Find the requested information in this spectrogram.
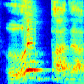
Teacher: Lâmpada, perceba, a sílaba tônica é a antepenúltima.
